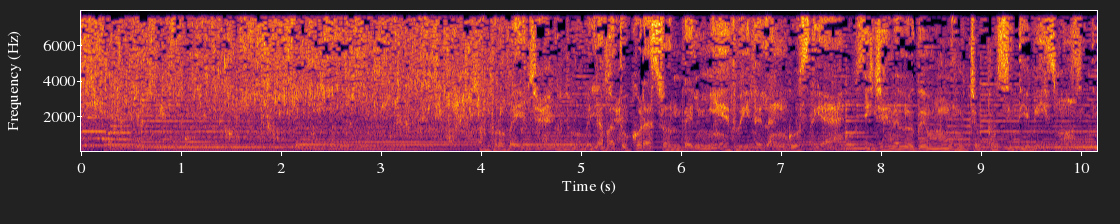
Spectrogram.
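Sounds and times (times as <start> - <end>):
water running from a tap as hands are washed: 0.0 - 7.2
speech: 4.3 - 10.1.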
